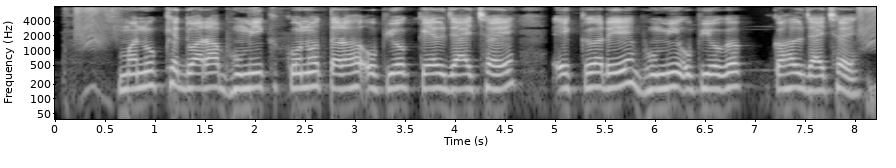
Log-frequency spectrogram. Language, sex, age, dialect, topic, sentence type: Maithili, male, 18-24, Eastern / Thethi, agriculture, statement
